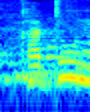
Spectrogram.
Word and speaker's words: cartoon: Cartoon mới là đúng. Trọng âm là cartoon mà, ôm loại chữa rồi mà. Cái cartoon này cô đã nói trọng âm rồi mà, đúng không? Cartoon là trọng âm 2 mà.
